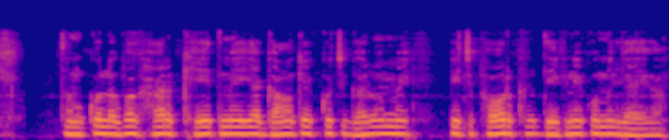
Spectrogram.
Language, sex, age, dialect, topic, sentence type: Hindi, male, 31-35, Awadhi Bundeli, agriculture, statement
